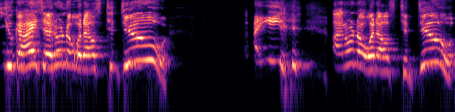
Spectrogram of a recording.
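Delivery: high-pitched, half-laughing helplessness; comic exasperated wail; mock despair. Mock despair at long off-season.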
